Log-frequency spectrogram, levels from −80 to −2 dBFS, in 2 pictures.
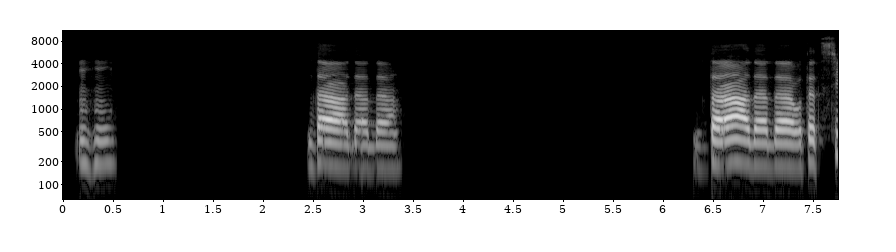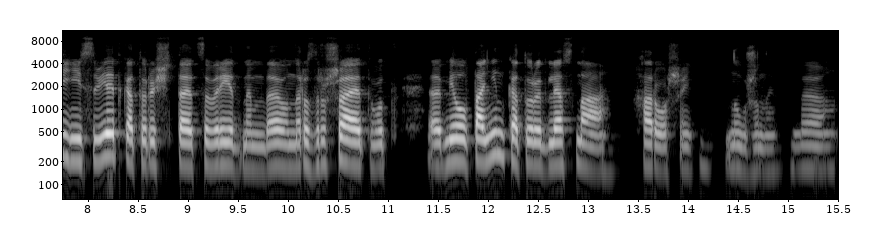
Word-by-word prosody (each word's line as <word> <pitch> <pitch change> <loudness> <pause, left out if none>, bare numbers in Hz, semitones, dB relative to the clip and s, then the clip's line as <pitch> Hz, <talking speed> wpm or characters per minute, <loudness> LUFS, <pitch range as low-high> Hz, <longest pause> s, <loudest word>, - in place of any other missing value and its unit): Мгм. 190 0 -13 1.9
Да 175 -2 +2
да 170 0 -6
да. 165 0 -8 2.9
Да 190 +3 +5
да 175 -1 -1
да. 175 -1 +1
Вот 170 +3 -7
этот 190 0 -4
синий 205 -3 -4
свет, 465 - +2
который 185 0 -1
считается 175 0 -1
вредным, 175 -3 -4
да, 175 +1 0
он 170 0 -7
разрушает, 185 0 +2
вот, 170 +1 -8 0.4
э, 175 0 -2
мелатонин, 200 +4 +2
который 185 -3 0
для 180 +1 0
сна 165 -4 -4 0.2
хороший, 160 -2 -6 0.3
нужный, 150 -2 -15
да. 160 0 -13
180 Hz, 100 wpm, -23 LUFS, 165-190 Hz, 2.9 s, Да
